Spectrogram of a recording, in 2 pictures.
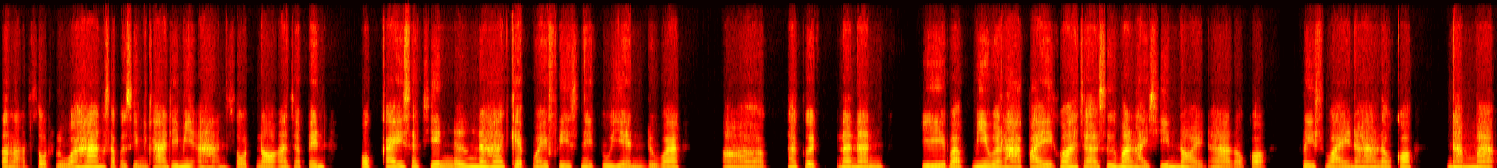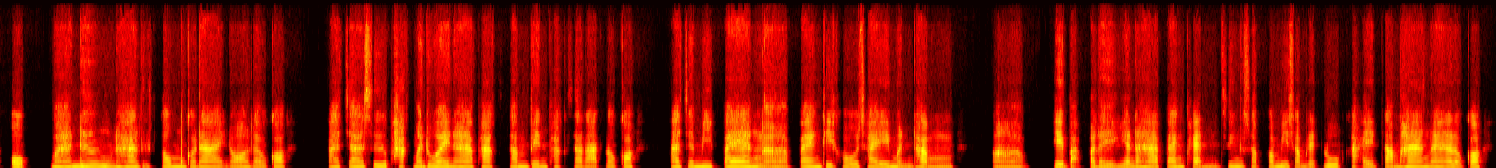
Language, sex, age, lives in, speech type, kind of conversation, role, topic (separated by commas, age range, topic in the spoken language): Thai, female, 50-54, Thailand, conversation, advice, advisor, ฉันไม่มีเวลาเตรียมอาหารเพื่อสุขภาพ ควรทำอย่างไรให้ทำได้ง่ายขึ้น?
